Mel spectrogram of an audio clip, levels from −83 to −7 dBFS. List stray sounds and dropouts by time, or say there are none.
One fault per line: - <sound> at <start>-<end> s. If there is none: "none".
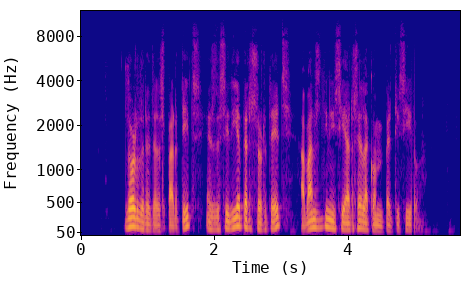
- dropout at 4.9-5.0 s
